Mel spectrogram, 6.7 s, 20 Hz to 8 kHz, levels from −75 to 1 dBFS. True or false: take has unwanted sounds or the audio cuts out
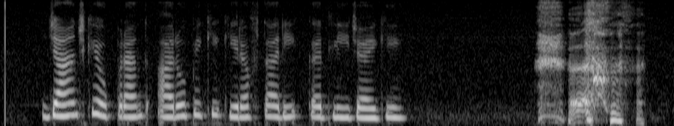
true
